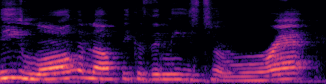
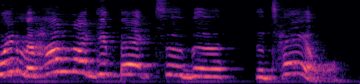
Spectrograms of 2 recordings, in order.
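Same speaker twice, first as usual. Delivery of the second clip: much higher, quick puzzled question; baffled; 10 semitones higher than usual. Retold or imitated. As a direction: act out sudden confusion, high and hurried. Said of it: "I was like".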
